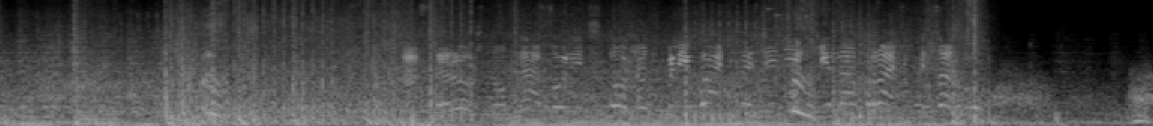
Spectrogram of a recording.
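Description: Explosions and gunfire roar loudly around a plane.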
